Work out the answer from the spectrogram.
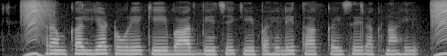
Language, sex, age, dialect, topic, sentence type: Chhattisgarhi, female, 25-30, Eastern, agriculture, question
